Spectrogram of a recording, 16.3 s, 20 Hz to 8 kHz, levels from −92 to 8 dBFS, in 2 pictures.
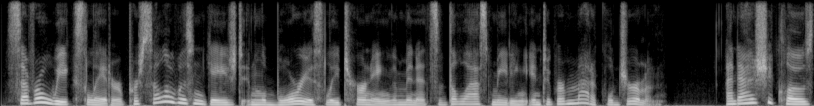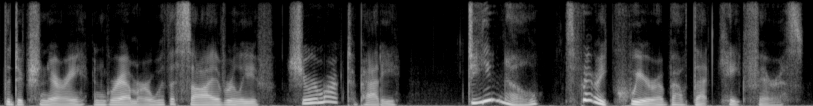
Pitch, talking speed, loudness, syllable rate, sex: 185 Hz, 165 wpm, -18 LUFS, 5.3 syllables/s, female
